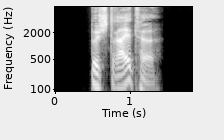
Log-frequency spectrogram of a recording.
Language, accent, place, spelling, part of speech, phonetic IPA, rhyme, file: German, Germany, Berlin, bestreite, verb, [bəˈʃtʁaɪ̯tə], -aɪ̯tə, De-bestreite.ogg
- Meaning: inflection of bestreiten: 1. first-person singular present 2. first/third-person singular subjunctive I 3. singular imperative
